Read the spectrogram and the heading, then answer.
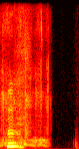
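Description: A close, wet slurp as someone sips a drink: one noisy, sucking pull lasting under a second, then silence and a faint brief click.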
